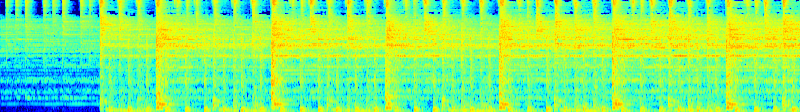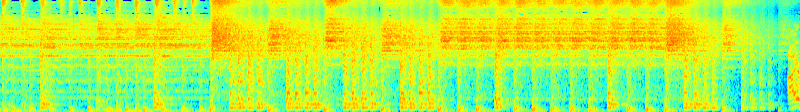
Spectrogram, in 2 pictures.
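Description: Acoustic drum kit playing a steady rock beat of kick, snare and hi-hat, coming in about a second and a half in. About halfway through it turns heavier, with a wash of crash cymbals.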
